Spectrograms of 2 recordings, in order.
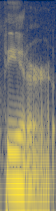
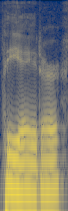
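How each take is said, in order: First: The word is said with a general American pronunciation. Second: The word is said the way people in Texas say it. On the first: "say theater, like uh, an American would" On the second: "in Texas, when I grew up, a lot of people would pronounce it theater"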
